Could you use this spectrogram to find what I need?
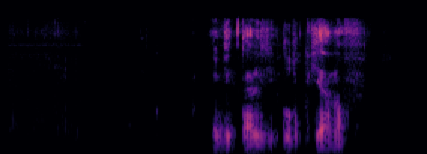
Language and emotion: Russian, neutral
